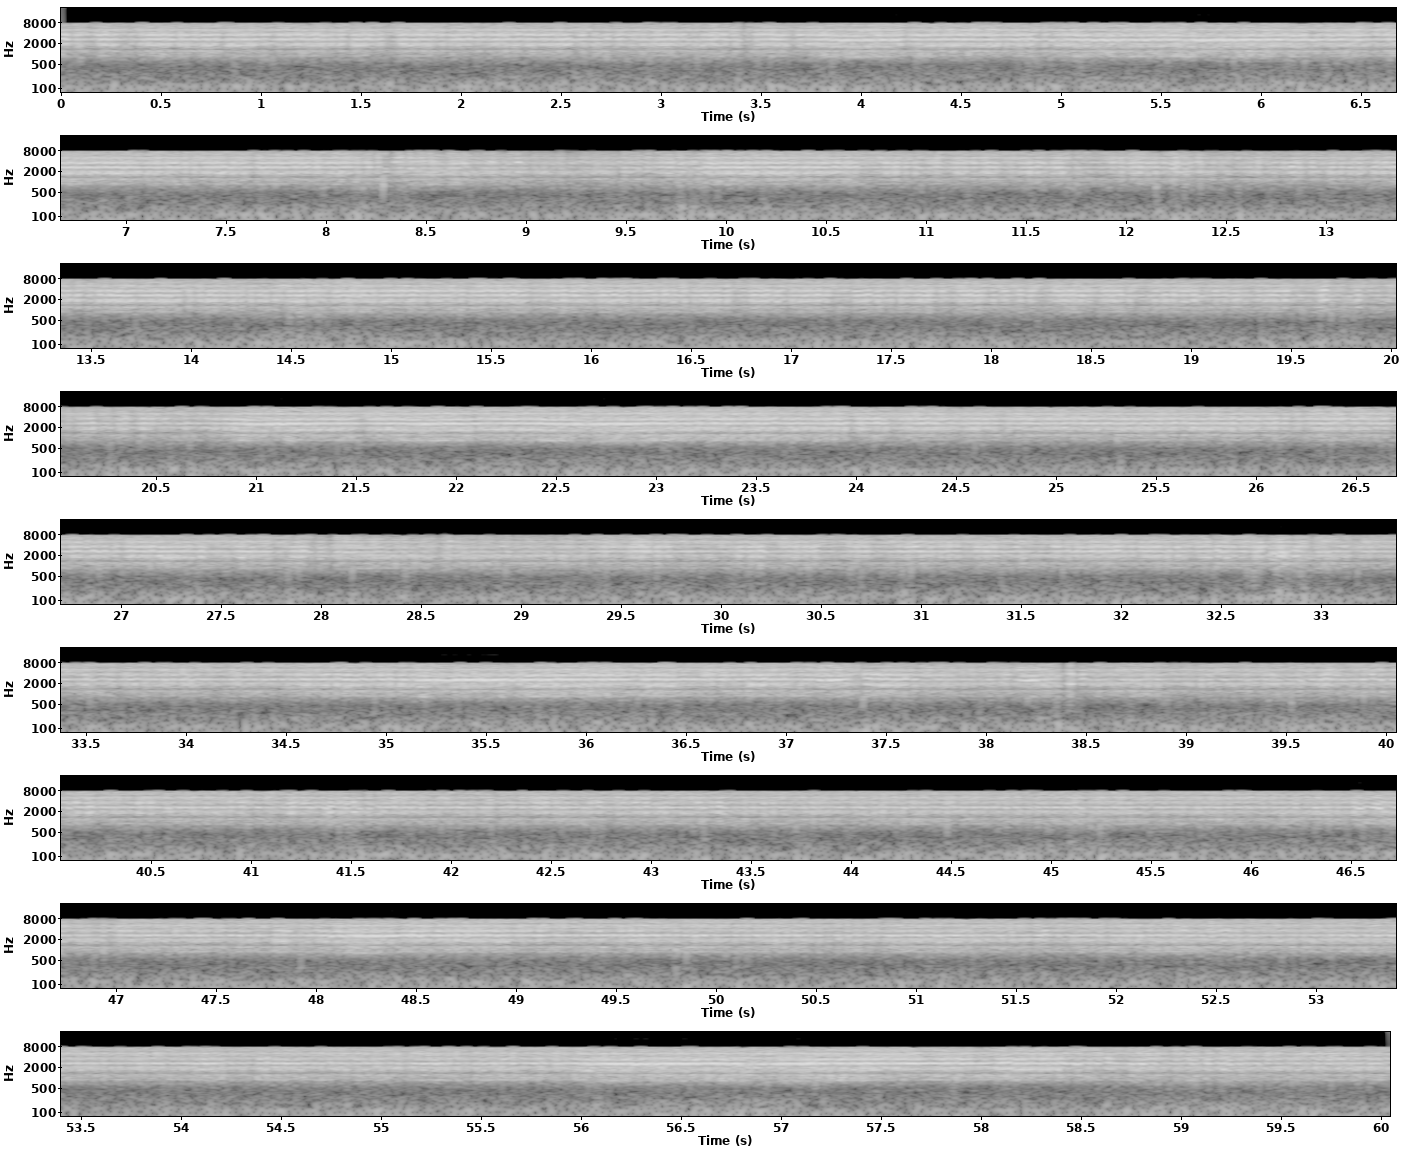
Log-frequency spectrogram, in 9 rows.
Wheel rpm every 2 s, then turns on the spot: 240, 230, 220, 230, 230, 230, 240, 230, 240, 230, 230, 230, 240, 230, 230, 240, 240, 230, 230, 230, 230, 240, 230, 230, 230, 230, 230, 230, 230, 230.
none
